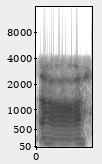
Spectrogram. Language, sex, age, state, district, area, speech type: Manipuri, male, 18-30, Manipur, Chandel, rural, conversation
